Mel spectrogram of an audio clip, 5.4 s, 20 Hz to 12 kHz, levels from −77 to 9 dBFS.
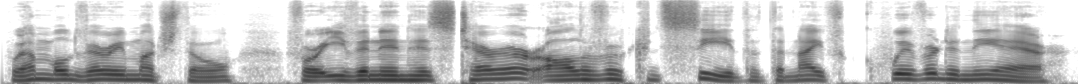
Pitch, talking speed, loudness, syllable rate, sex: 140 Hz, 225 wpm, -17 LUFS, 5.8 syllables/s, male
